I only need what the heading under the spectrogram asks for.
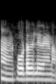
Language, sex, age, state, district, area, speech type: Malayalam, female, 45-60, Kerala, Idukki, rural, conversation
